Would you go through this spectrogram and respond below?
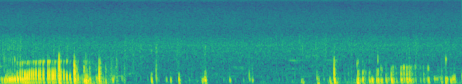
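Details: Woman's belly after drinking probably expired milk, with very bad diarrhea: loud gurgling rumble, then irregular bubbling and popping gut noises; loud, active borborygmi.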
